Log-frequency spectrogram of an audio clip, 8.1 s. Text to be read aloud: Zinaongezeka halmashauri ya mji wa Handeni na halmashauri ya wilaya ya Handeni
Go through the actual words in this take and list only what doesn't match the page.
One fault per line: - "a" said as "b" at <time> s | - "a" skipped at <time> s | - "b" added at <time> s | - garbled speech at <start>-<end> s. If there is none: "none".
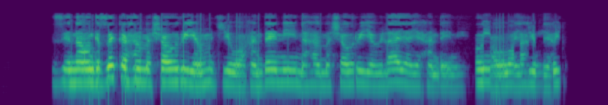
- garbled speech at 6.3-7.5 s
